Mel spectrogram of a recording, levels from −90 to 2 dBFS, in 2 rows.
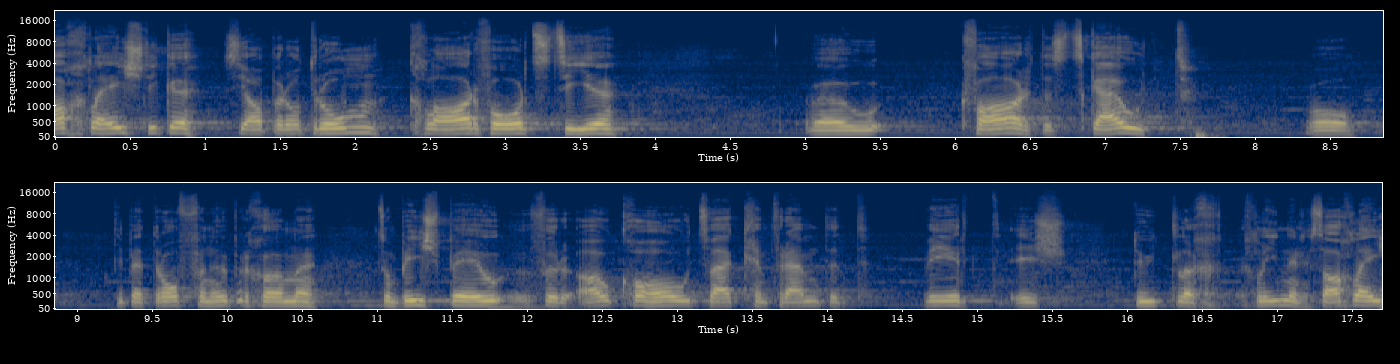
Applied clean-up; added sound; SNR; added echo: none; none; none; none.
